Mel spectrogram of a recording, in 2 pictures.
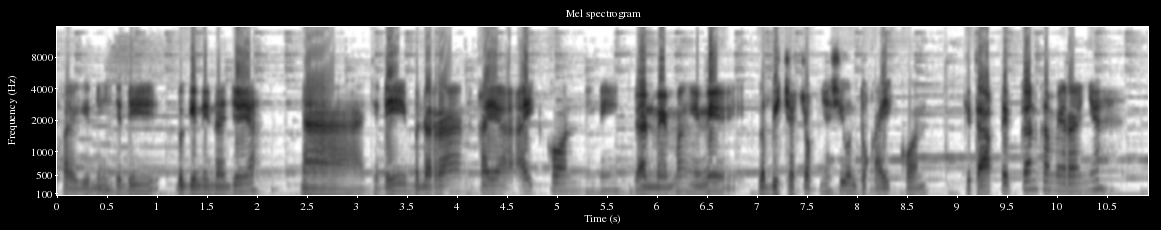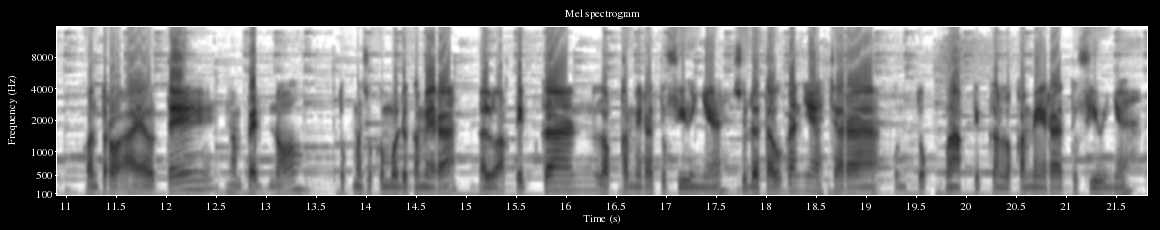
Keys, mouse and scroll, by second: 0.0 alt+middle click, 1.1 alt+middle click, 2.1 middle click, 3.4 middle click, 3.4 alt+click, 3.6 alt+middle click, 14.4 ctrl+alt+q, 16.6 alt+shift+middle click, 18.8 q, 21.7 q.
